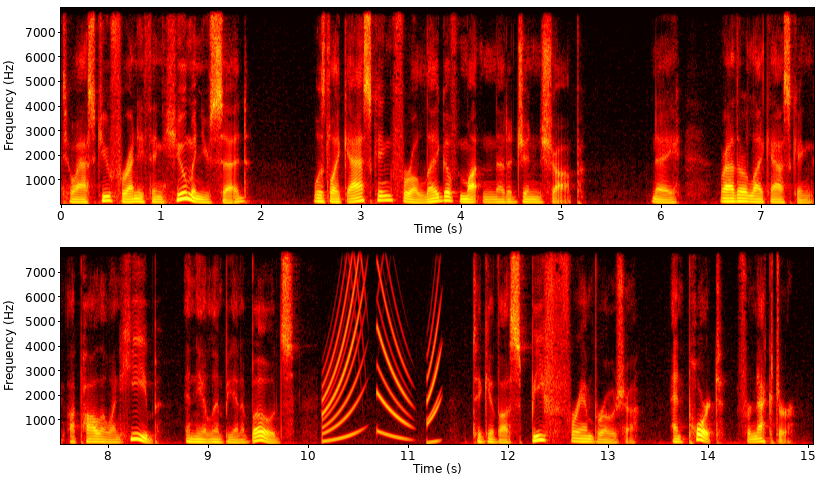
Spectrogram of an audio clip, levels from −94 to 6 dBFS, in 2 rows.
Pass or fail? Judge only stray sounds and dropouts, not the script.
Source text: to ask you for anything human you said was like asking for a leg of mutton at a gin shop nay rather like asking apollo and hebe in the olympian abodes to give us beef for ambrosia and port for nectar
fail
